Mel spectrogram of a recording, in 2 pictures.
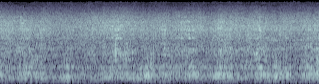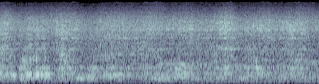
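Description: Tomato-onion masala sizzling in hot oil in a large aluminium pot while a metal ladle stirs it. This is a steady frying hiss, and the masala is fully fried (bhuna), ready for the potatoes.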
